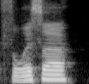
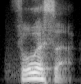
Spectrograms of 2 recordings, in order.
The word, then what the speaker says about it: Felissa: We've got is it Felissa Rose? Okay, I said it correctly. I said Felicia at one point. You're like, hey, Felissa.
